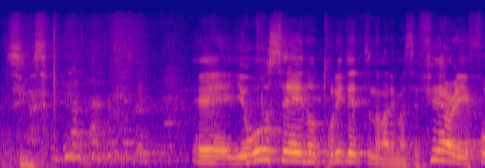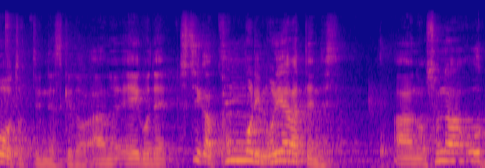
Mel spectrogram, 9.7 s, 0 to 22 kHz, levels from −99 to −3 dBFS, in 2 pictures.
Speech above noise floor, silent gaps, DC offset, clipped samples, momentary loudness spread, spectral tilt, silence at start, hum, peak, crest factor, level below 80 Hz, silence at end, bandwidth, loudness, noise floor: 22 dB; none; under 0.1%; under 0.1%; 16 LU; -5.5 dB/octave; 0 s; none; -18 dBFS; 20 dB; -72 dBFS; 0 s; 16 kHz; -37 LUFS; -58 dBFS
